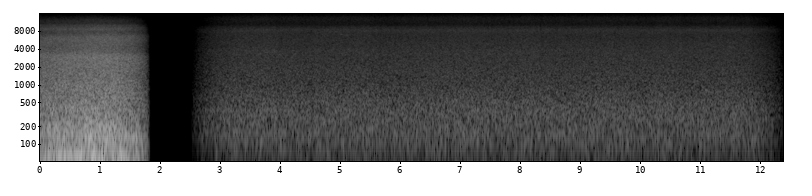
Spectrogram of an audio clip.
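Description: Close waterfall and river rushing loudly as a steady roar, cut off abruptly a little under two seconds in. After a brief silence, a steady, much quieter even hiss runs on.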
